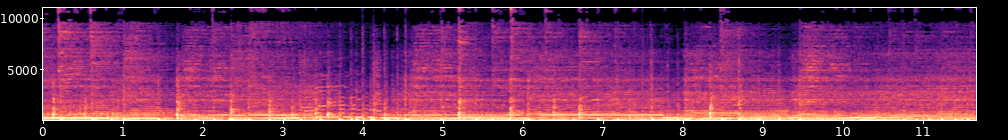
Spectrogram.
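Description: Live rock trio playing an instrumental passage: electric guitar holding and bending notes over bass guitar and a full drum kit with a steady beat.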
